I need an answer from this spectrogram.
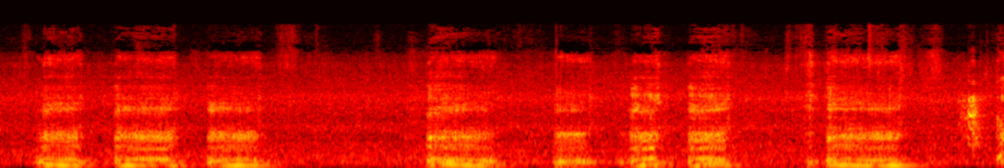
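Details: Angry Labrador Retriever puppy in snow, wanting food, growling in low rumbling bursts of about a second each, roughly eight bouts with short pauses, some yips near the end, people talking faintly between.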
